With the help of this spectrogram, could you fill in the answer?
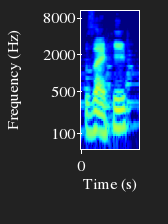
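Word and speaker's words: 是非: First Zehi, an adverb, which you might also guess yourself considering the context where it's placed. This one should be accent on the first mora.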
